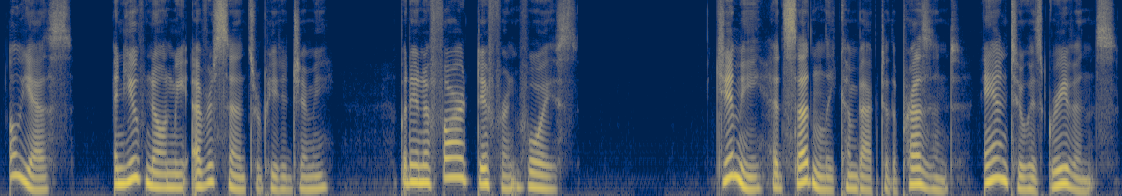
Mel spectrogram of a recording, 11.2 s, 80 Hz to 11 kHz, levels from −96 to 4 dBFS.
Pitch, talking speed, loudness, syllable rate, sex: 205 Hz, 140 wpm, -18 LUFS, 5.1 syllables/s, female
